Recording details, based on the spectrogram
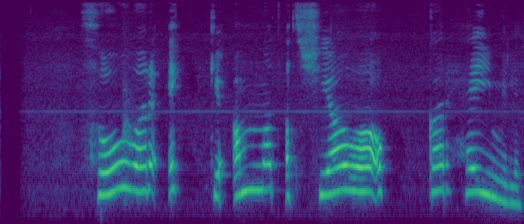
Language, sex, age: Icelandic, female, 40-49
